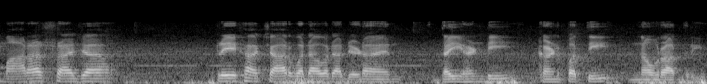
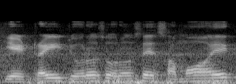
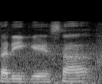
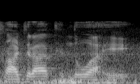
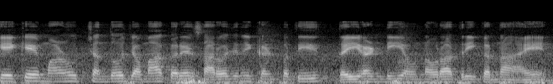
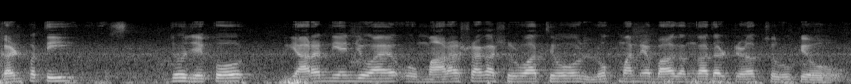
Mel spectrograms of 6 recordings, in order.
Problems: none marked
